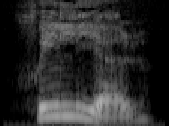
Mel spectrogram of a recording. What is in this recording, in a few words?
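"skiljer", Swedish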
